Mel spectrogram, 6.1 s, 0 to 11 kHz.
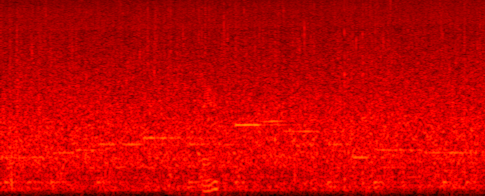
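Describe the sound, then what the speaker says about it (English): Steady rain pours in the video game Kingdom Come: Deliverance 2, a dense, even hiss of falling water that fills the whole stretch without a break, with no talk over it. "oh god, it's raining here"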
